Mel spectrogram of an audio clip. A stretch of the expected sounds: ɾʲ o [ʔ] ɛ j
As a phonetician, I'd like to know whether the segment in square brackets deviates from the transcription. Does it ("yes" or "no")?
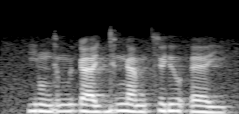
no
